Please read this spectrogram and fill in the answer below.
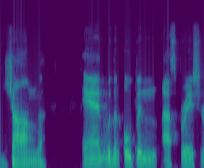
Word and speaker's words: Jahng: I'm like, my name's not Yang. I was like, oh, I'm sorry. In Europe, it's J is pronounced Y. I'm like, do I look European to you? But Jahng, as long as you're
